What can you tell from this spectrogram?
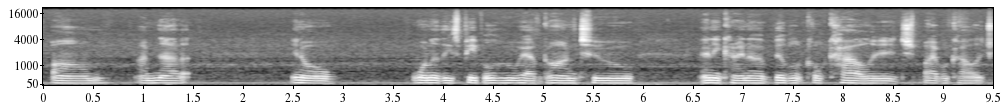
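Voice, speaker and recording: Noticeable background noise sits behind a woman with a very deep, low pitch. Her intonation is monotone and flat, with long, frequent pauses. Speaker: Bible reading vlogger. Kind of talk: reading aloud with discussion. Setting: home bedroom. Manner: slow; halting.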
